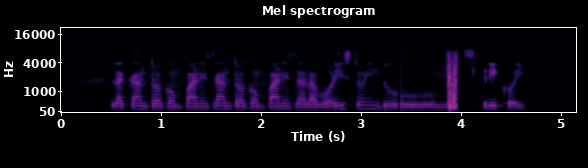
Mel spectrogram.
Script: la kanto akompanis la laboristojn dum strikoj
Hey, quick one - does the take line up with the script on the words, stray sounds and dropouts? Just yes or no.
no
